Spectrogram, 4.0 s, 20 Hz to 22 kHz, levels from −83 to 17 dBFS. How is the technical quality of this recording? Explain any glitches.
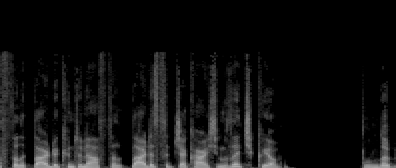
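There's one real glitch, near the end. At 3.39 s, after a pause of about half a second, speech comes back with a clipped start after the pause. Roughly the first 0.23 s is swallowed because the output device dozed off in the quiet and hadn't woken or relocked in time, so the sound pops in abruptly, missing its opening, until about 3.62 s.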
